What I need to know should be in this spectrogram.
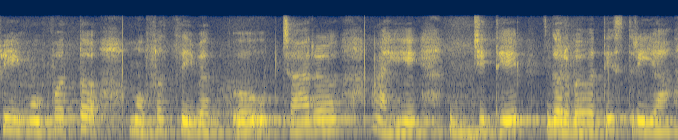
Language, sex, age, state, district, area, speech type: Marathi, female, 18-30, Maharashtra, Nagpur, urban, spontaneous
